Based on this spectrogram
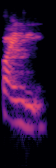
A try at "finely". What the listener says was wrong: So that finally is not FINALLY. It is FINELY.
